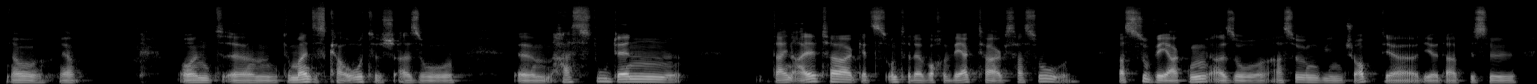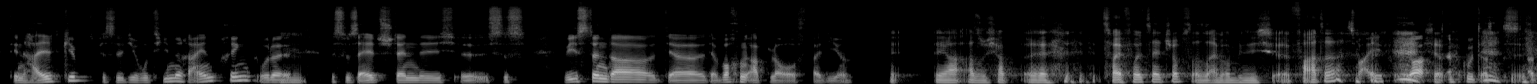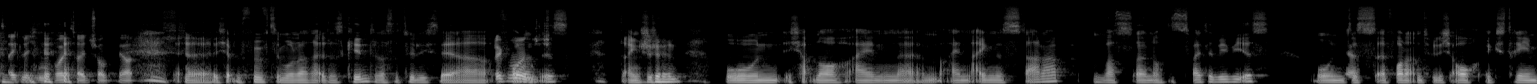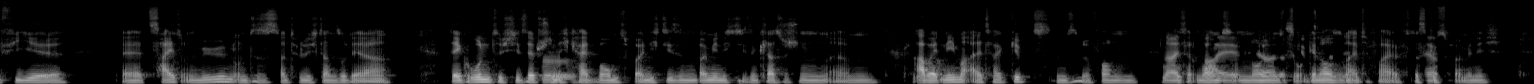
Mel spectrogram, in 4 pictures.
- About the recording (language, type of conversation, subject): German, advice, Wie kann ich damit umgehen, dass die Grenzen zwischen Werktagen und Wochenende bei mir verschwimmen und mein Tagesablauf dadurch chaotisch wird?
- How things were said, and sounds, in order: giggle; giggle; other background noise; in English: "nine to five"; in English: "nine to five"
